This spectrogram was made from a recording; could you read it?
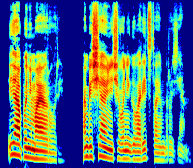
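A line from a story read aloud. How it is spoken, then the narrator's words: Gentle reassurance. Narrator (Russian): мягко заверила Джаз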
